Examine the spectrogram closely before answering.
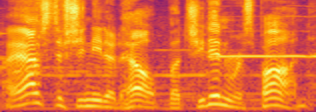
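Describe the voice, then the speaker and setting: Higher-voiced, helpful townsman. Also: sing-song, normal speed, music in the background. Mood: thoughtful, concerned. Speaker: video game character voice. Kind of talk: scripted game dialogue.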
